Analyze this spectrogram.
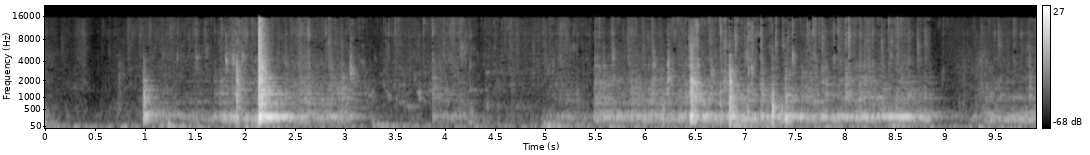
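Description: Water runs from a tap into a glass.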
